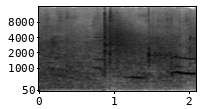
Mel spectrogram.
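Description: Sharp clacks of hockey sticks and puck during ice hockey play, two standing out about a second in and half a second apart, over the calls of voices in an ice rink.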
